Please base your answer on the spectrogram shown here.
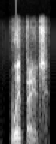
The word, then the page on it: whippet: British English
